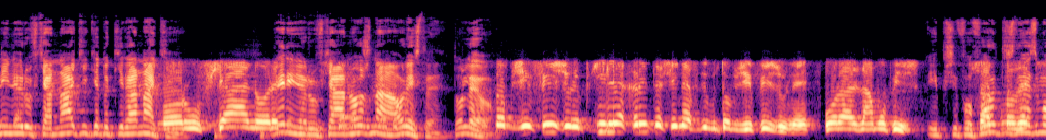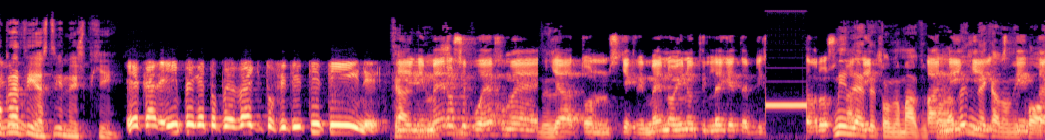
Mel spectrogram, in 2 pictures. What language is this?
Greek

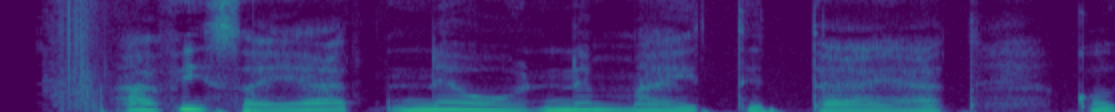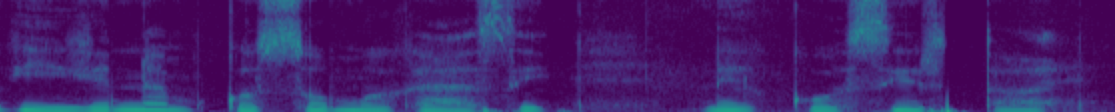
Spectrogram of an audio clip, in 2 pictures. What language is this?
Kalenjin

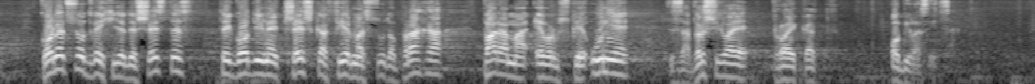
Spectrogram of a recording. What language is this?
Serbian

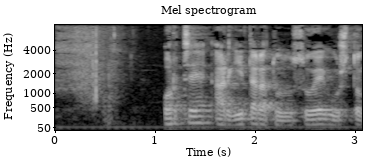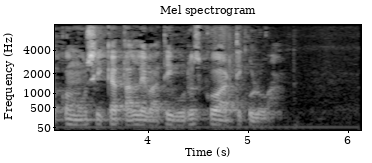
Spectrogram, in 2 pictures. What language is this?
Basque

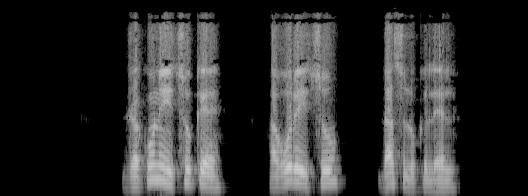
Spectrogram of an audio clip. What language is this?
Burushaski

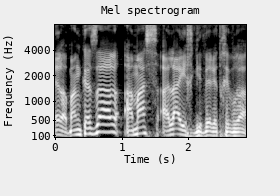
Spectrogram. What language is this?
Hebrew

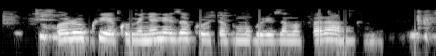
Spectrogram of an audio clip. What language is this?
Kinyarwanda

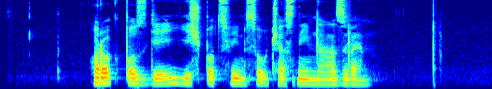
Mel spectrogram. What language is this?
Czech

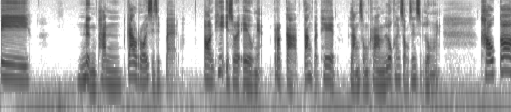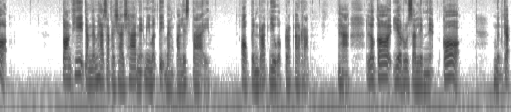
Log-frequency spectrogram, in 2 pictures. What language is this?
Thai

